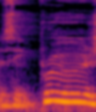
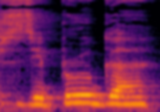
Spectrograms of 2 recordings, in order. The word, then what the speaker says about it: Zeebrugge: Many ships will stop at Zeebrugge, pronounced different ways in different languages. It's either Zeebrugge, Zeebrugge, Zeebrugge.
